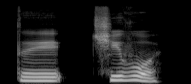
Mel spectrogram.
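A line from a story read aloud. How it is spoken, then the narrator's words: Hoarse young man's voice. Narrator (Russian): хриплый голос парня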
